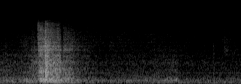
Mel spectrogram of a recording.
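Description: A single sudden thud about half a second in, dying away within a few tenths of a second.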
